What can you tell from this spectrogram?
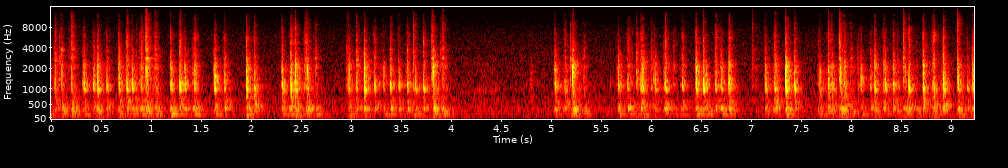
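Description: Fast typing on a TRS-80 Model 4's reassembled keyboard: quick runs of key clicks, stopping for about a second near the middle before the typing resumes.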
